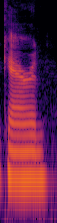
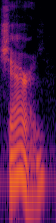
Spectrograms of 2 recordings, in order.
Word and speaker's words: Charon: oval for charon okay i'd rather say karen fine i remember what's your preference your preference is not sharon no maybe charon not sharon well it's spelled all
